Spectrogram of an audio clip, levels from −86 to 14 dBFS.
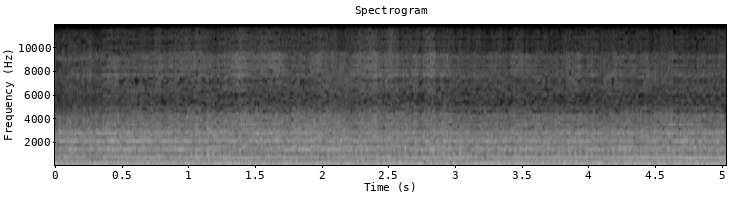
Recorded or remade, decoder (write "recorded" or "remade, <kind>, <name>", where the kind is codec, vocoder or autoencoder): recorded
